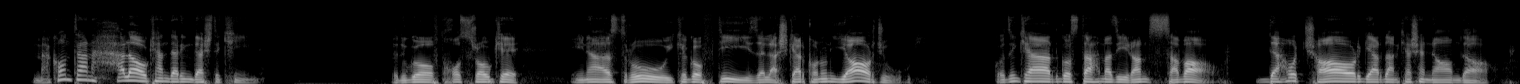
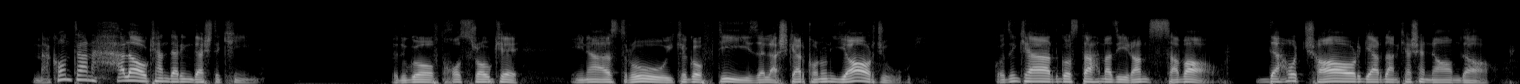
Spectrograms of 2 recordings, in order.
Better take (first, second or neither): first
